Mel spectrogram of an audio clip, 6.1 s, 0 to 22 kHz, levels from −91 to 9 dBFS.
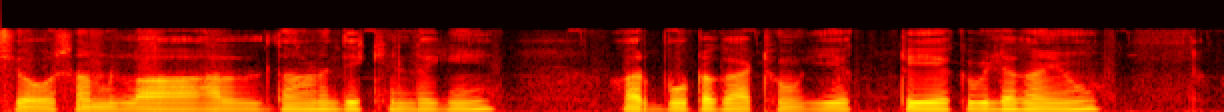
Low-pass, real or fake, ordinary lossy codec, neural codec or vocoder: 7.2 kHz; real; none; none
